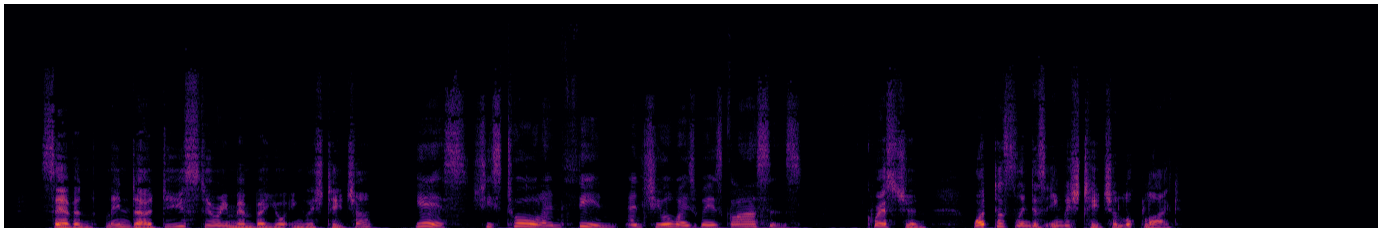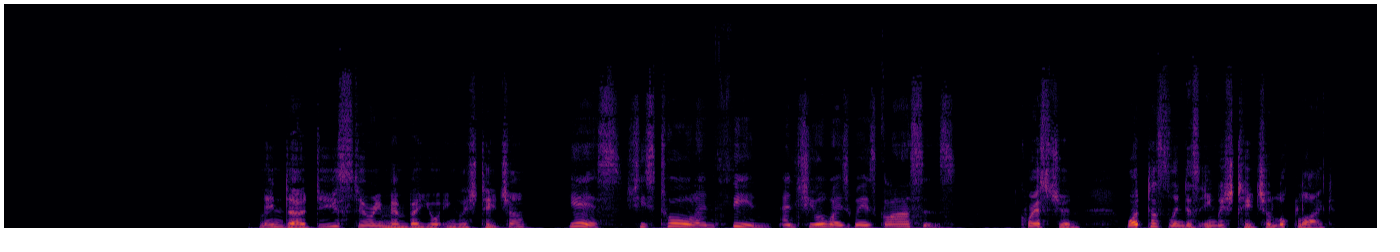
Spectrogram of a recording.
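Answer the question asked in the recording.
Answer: Tall and thin, wears glasses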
